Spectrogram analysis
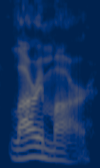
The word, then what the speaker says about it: Larimar: look like they are oh sorry it's larry larimar l-a-r-i-m-a-r i did have that there okay sorry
